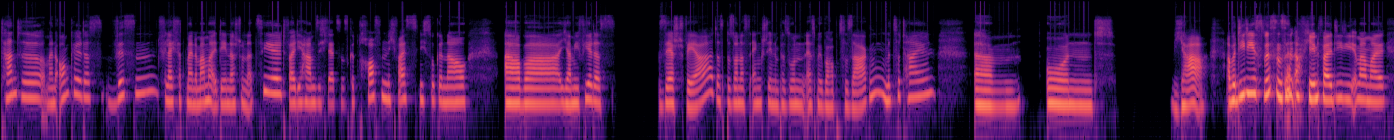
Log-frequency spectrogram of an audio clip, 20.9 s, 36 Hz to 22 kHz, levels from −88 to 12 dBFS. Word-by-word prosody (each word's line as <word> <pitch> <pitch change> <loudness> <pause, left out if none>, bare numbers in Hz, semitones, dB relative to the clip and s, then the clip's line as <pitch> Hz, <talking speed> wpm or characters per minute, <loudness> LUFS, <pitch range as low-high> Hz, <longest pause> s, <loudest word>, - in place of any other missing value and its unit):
Tante, 255 -2 -2
mein 195 0 -5
Onkel 290 +4 -3
das 260 0 -8
wissen, 290 - -6
vielleicht 215 -7 -4
hat 225 0 -10
meine 195 -1 -2
Mama, 205 +2 0
äh, - - -5
denen 190 0 -5
das 185 0 -5
schon 190 -3 -7
erzählt, 310 - -1
weil 200 0 +1
die 205 0 -4
haben 205 0 -1
sich 200 0 -13
letztens 195 0 -9
getroffen, 250 +4 -3
ich 235 0 -6
weiß 240 +1 -3
es - - -32
nicht 225 -2 -7
so 225 0 -7
genau. 210 0 -1 0.6
Aber, 195 -1 +3
ja, 195 -1 0
mir 200 0 0
fiel 235 +4 -1
das 205 -1 -5 0.6
sehr 200 +2 0
schwer, 190 - -2
das 225 -5 -7
besonders 195 -1 -5
eng 195 +2 -6
stehenden 200 -3 -7
Personen 185 0 -6
erst 185 0 -7
mal 180 - -5
überhaupt 170 -1 -7
zu 175 - -9
sagen 195 - -3
mitzuteilen. 270 +6 -4 0.6
Ähm, 175 0 0 0.4
und, 185 -2 0 0.8
ja, 185 +3 +1 0.3
aber 220 +2 +6
die 275 +5 +7
die's 310 -1 +7
wissen, 290 -1 +7
sind 290 +1 +6
auf 270 -1 +4
jeden 250 0 +7
Fall 230 -2 +7
die 250 +2 -2
die 240 -2 -2
immer 235 -1 +2
mal 215 -1 +1
205 Hz, 170 wpm, -22 LUFS, 190-255 Hz, 0.8 s, die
